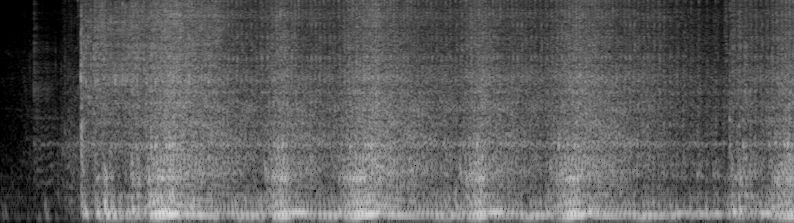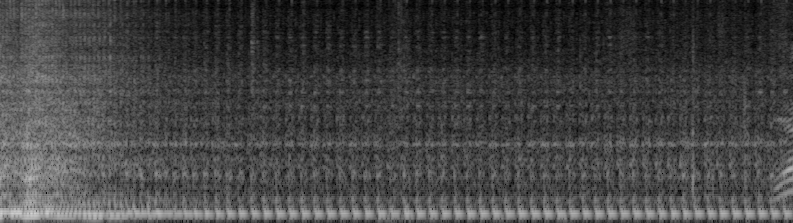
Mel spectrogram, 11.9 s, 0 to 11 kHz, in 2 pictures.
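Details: Small motorcycle with a suspected weak Gatoma GT150A battery: about eight hefty kicks, roughly one every half second, then it fires and settles into a steady, even little idle; normal kickstart and idle.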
